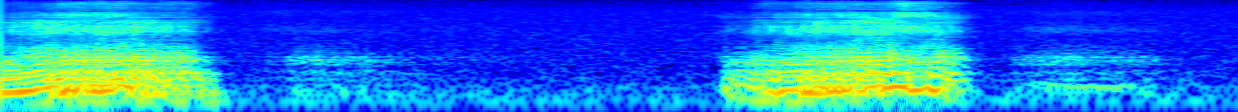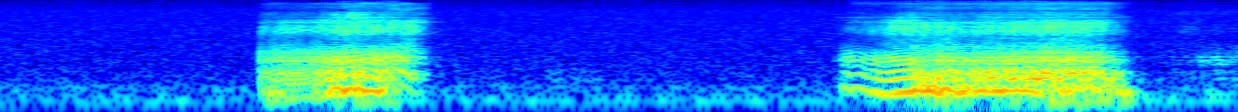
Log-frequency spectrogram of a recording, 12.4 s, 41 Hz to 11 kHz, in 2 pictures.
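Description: Loud rumbling snores on each in-breath, about four in twelve seconds, near 16 breaths a minute, with soft out-breaths between; snoring.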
